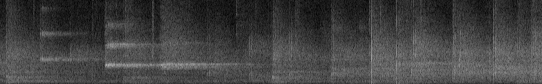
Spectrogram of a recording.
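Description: A tennis player's footsteps tap on a hard court.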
